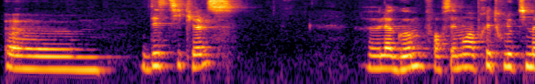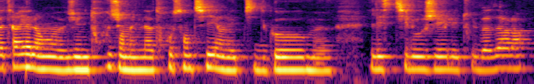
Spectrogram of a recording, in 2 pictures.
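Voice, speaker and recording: A woman's voice: lowish voice, little pitch movement, normal speed, mellow. Young woman hobby vlogger, chatty and rambling, recorded in a roomy, echoey space. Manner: rambling, many fillers and self-corrections, laughs at herself. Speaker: coloring YouTuber. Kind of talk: casual chat while coloring.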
